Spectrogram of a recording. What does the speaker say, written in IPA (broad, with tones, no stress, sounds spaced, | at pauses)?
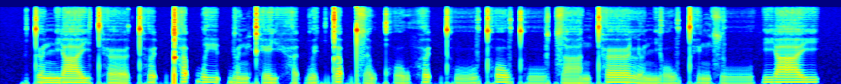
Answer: t̪ ɵ˧ n j aː˧ j t̪ʰ œː˨˩ t̪ʰ ɵ˧ t̚ kʰ ɐ˥ p̚ w iː˥ p̚ j ɵ˧ n kʰ e˧ j h ɐ˨ t̚ w ɪ˧ k̚ t̪ ɐ˥ p̚ t͡s ɐ˨˩ w kʰ o˨ w h ɵ˥ t̚ t̪ʰ uː˨˥ t̪ʰ o˥ w t̪ʰ uː˨ t͡s aː˨ n t̪ʰ œː˥ l ɵ˨ n j o˨˥ w t̪ʰ ɪ˧ ŋ s uː˨ | j aː˥ j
